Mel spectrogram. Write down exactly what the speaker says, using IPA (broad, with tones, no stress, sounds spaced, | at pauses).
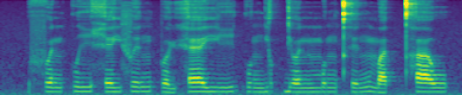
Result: f ɵ˨ n kʷ iː˨ h e˨ j f ɪ˨˧ ŋ p ɵ˨˩ ɥ h ɛː˧ j iː˨˥ kʷ ɐ˨˧ ŋ j ʊ˧ k̚ j ɵ˨˧ n m ʊ˨ ŋ t̪ʰ ɪ˨˥ ŋ m ɐ˨ t̚ t̪ʰ ɐ˥ w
